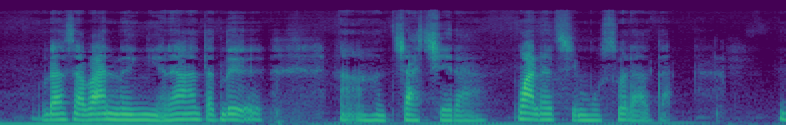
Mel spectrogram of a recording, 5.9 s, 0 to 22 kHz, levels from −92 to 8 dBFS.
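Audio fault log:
Throughout: low-delay AAC compression, heavy; short frames blur speech harmonics, leaving rough, grainy tone with noise between them, likely AAC-ELD near 24 kbps, nothing above 15.6 kHz.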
